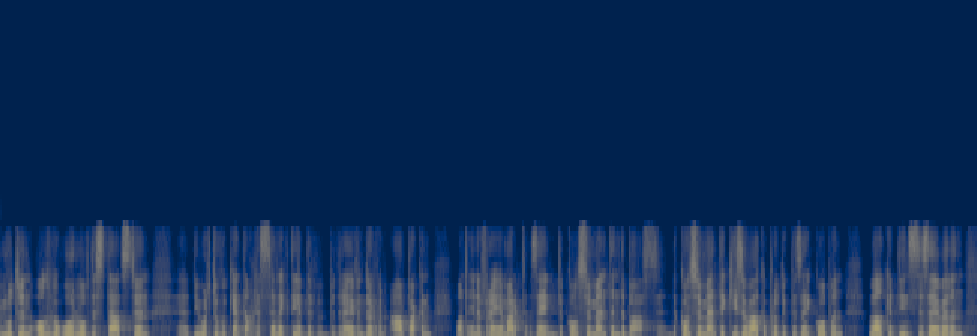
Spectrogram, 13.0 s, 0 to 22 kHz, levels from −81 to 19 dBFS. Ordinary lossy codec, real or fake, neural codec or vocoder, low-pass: none; fake; codec, 16 kHz, about 1 kbps, DyCAST, with the encoder's durations; 7.2 kHz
